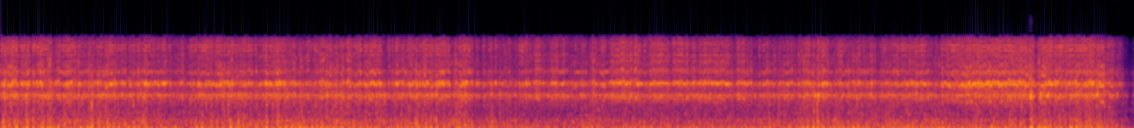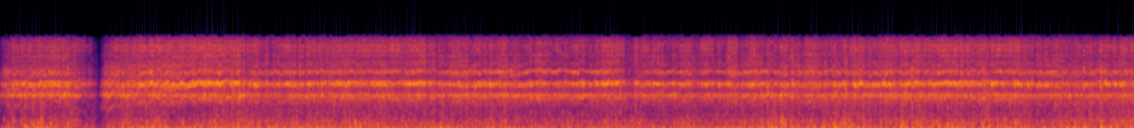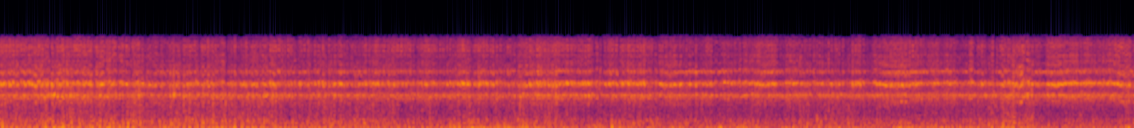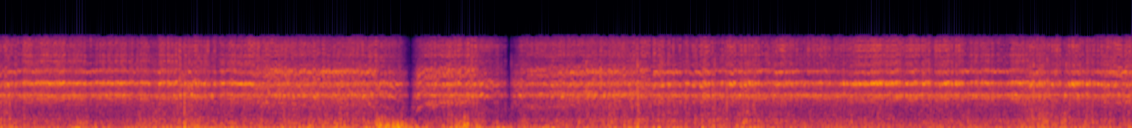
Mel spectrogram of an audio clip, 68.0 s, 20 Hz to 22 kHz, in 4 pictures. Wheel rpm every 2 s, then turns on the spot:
230, 230, 240, 230, 230, 230, 230, 210, 150, 140, 220, 230, 230, 230, 220, 230, 220, 230, 230, 230, 230, 230, 230, 230, 230, 230, 230, 220, 140, 130, 210, 230, 230, 230.
none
